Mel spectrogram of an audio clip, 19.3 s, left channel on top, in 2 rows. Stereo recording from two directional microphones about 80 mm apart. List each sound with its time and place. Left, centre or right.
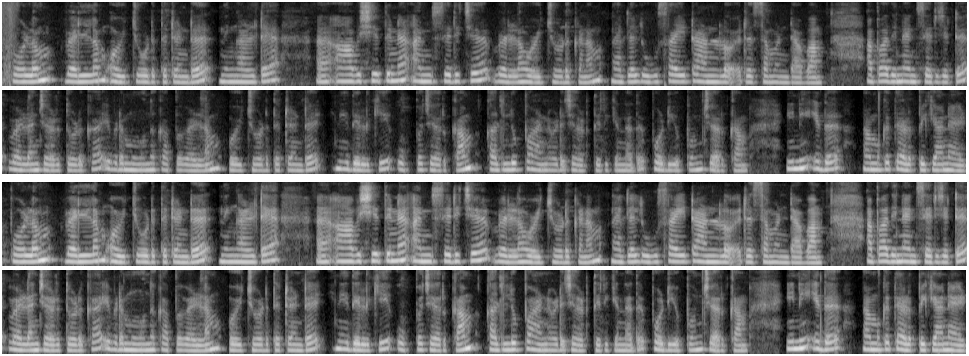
0.1 s speech: right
